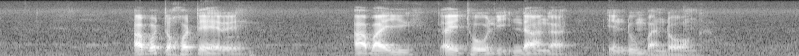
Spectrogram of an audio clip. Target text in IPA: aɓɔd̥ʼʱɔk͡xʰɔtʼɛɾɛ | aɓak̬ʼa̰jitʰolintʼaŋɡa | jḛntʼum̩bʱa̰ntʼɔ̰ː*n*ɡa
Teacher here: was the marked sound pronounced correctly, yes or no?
no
